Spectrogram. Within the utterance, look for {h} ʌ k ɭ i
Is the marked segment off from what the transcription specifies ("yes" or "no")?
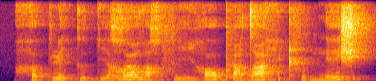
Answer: no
